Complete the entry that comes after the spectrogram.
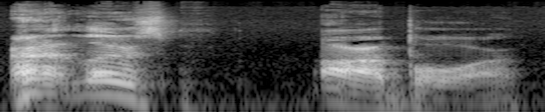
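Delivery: loud, proud lion boasting. Acted. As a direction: show off the golden mane.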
